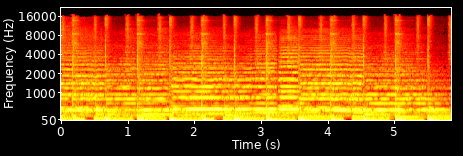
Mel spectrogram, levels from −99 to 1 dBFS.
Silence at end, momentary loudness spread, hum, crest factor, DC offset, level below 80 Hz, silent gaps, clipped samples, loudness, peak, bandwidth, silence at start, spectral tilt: 0 s; 4 LU; none; 14 dB; under 0.1%; -20 dBFS; none; under 0.1%; -16 LUFS; 0 dBFS; 17 kHz; 0 s; -5 dB/octave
